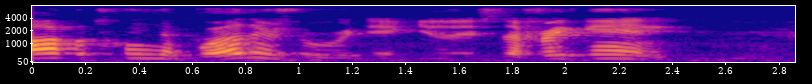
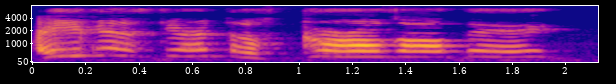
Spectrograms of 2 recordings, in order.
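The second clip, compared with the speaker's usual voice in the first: put-on much higher, louder whiny kid voice; annoying little brother; 11 semitones higher, 6 dB louder than usual. Little brother nagging his older brother, high whiny voice. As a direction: needle him like a pestering kid. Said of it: "he's all like".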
